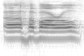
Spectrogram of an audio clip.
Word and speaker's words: Havarl: I did all the quests in Havarl, Rhymes with Carl.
